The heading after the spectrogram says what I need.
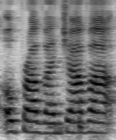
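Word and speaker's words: Opera Van Java: states Uh, it's called Oprah Vanjava. Oprah like Phantom of the Oprah. Van Van like Van Halen and Java like the island. J A VA. Okay. Oprah vanjava.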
